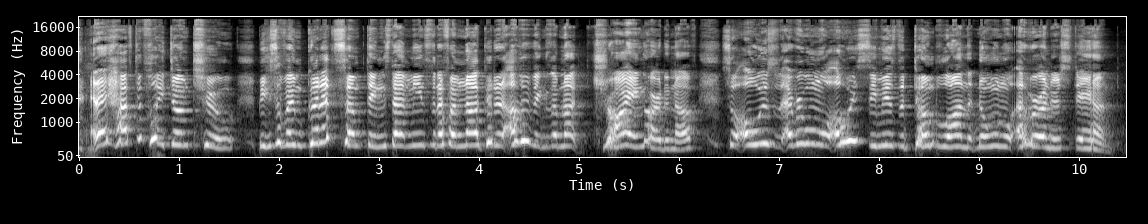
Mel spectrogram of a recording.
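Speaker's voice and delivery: high, cracking laugh over despair; bitter broken laugh. A narrator's reading. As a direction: laugh it off while falling apart. Kaminari breaking down, laughing bitterly.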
